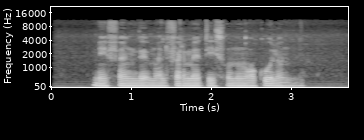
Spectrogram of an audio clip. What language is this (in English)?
Esperanto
